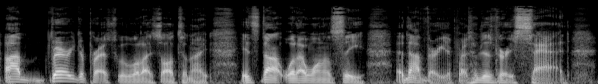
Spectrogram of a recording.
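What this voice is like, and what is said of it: Fading voice, getting lower in pitch. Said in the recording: “I'm sorry I'm sounding, my voice is going, getting lower and lower.”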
